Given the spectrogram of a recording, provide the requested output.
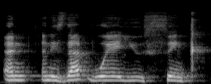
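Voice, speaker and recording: A man's voice: high voice, little pitch movement, measured pace. A man interviewing a guest in a conversational way, putting analytical questions.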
